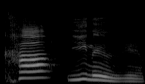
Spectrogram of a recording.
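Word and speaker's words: קין: 정확하게는 카이느예요. 카이느 카이느라는 이름을 짓게 됩니다.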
